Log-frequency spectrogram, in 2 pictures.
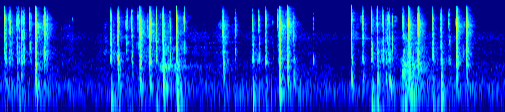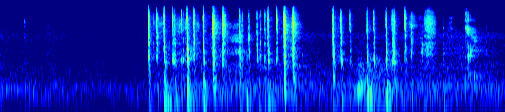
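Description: Typing on a computer keyboard in quick bursts of keystrokes, with a pause of about a second and a half midway.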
